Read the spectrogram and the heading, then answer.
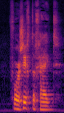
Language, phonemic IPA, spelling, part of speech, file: Dutch, /vɔːrˈzɪxtəxˌhɛɪt/, voorzichtigheid, noun, Nl-voorzichtigheid.ogg
- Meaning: caution, prudence, foresight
